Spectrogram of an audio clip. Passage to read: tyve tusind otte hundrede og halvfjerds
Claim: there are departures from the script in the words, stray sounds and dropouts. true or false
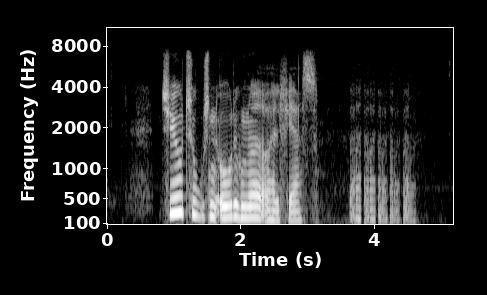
true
